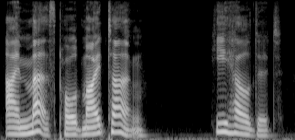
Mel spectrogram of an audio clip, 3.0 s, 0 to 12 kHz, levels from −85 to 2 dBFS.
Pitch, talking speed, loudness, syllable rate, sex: 155 Hz, 165 wpm, -19 LUFS, 4.4 syllables/s, female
